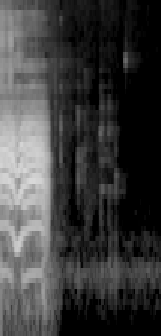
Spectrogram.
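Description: A woman's drawn-out, wavering laugh that stops about two-thirds of a second in.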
